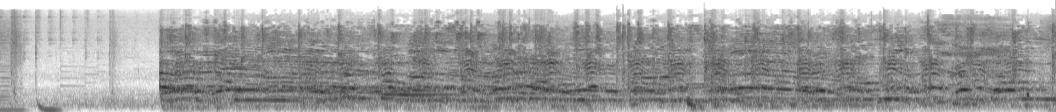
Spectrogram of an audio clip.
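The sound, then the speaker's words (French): After a brief quiet moment, a packed bar-restaurant called Nulle Part Ailleurs erupts into loud, sustained cheering, shouting and applause as Marseille fans cheer Dortmund's first goal against Paris Saint-Germain, a dense roar of many voices that holds steady for about nine seconds. “Les Marseillais, quand les Allemands marquent, ils sont vent debout.”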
